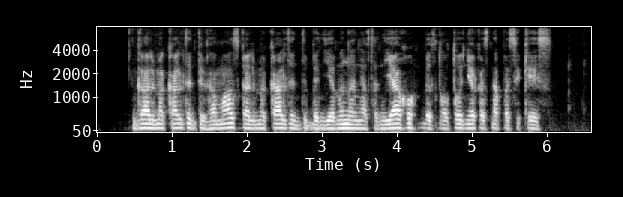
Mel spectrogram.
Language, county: Lithuanian, Tauragė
